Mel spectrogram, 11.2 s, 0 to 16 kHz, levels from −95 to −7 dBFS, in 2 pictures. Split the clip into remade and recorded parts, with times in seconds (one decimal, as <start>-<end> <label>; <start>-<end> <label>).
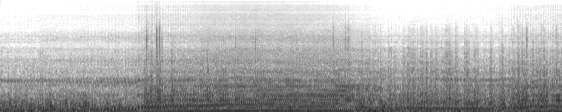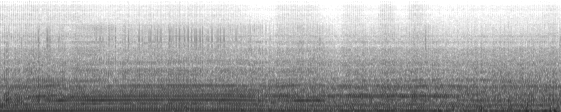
0.0-0.4 recorded; 0.4-1.5 remade; 1.5-1.9 recorded; 1.9-3.7 remade; 3.7-11.2 recorded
